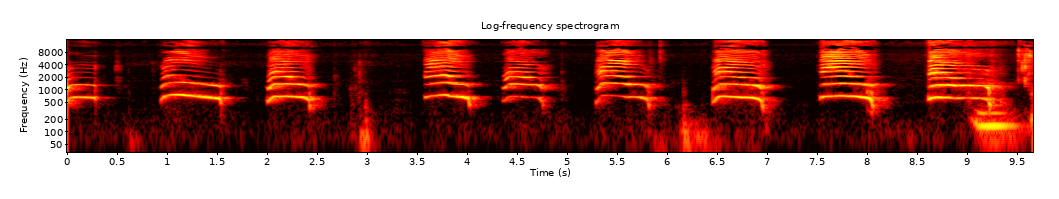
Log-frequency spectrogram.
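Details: Spayed female mother cat Mideok, a yard cat recovering in a recovery room, meeting her kittens and eagerly greeting her third kitten Deoksam: eight clear, drawn-out tonal meows spaced about a second apart, each slightly falling, the last ending in a low rumble.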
